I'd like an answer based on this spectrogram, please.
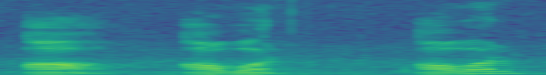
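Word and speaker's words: hour: इसका प्रोनाउंसिएशन है आवर, इसलिए यहाँ पे एन का यूज किया गया है, यानी कि आ से अहाँ तक में आया है।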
